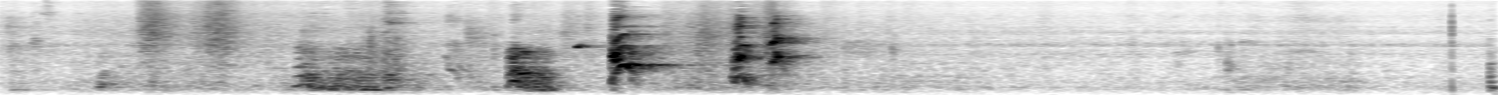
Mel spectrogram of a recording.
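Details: Boston Terrier puppies, nine weeks old, encountering a toy for the first time: a quick cluster of shrill puppy barks and yaps, several overlapping, then near silence with faint clicks.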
